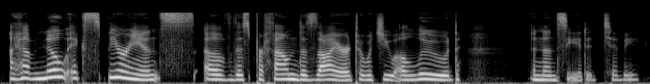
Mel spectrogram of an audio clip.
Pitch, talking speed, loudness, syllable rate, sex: 230 Hz, 130 wpm, -15 LUFS, 4.8 syllables/s, female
